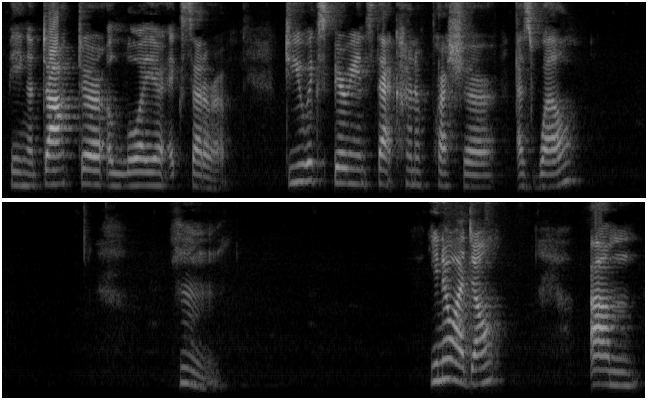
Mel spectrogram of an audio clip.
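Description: A woman in her twenties from New York City, a model, chatting in a friendly way as she answers viewer questions. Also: mid-range voice. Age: 20s. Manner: friendly, chatty, laughs often. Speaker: model and charity ambassador.

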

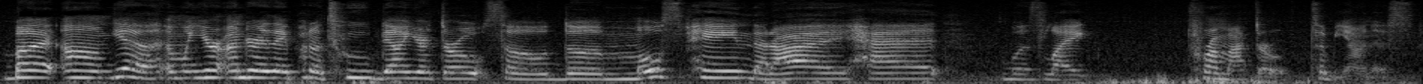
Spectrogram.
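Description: Raspy young woman rambling to camera, kinda high voice, faint hiss behind. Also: steady tone, unhurried, fairly bright tone, poor audio. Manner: chatty, frank, many "like" and "um" fillers. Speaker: vlogger. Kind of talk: casual story-time vlog. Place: indoors, plain light wall, small room. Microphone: camera in front, head and shoulders.

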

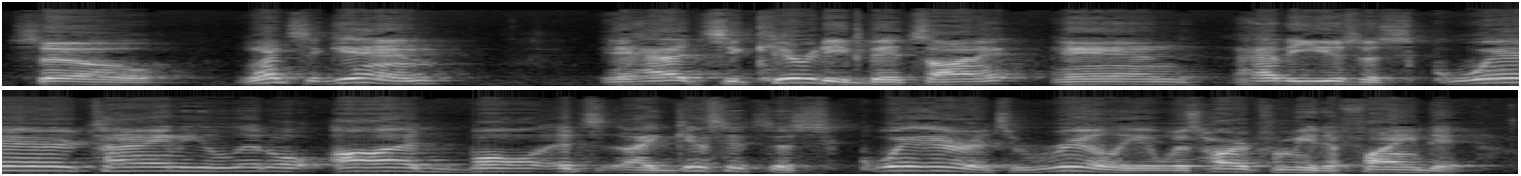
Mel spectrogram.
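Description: A man's voice: mid-range voice, expressive, moderate pace, rough recording. A man hosting a casual hands-on repair tutorial, thinking aloud with fillers as he works in an indoor workshop. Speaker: DIY repair channel host. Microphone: camera overhead of workbench, voice off-screen.

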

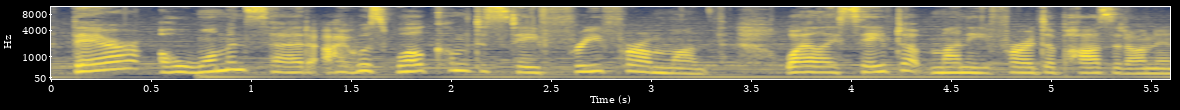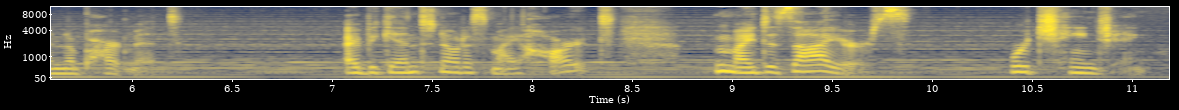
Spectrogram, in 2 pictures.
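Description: A woman's voice: medium pitch, normal speed, natural voice. An actress playing an earnest young woman recovering from drugs and newly converted, in a radio drama. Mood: reflective. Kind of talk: first-person radio drama narration and dialogue. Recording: studio drama with music underneath.

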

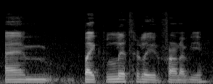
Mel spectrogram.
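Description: A man's voice: lowish voice, little pitch movement, fairly quick. A man chatting casually and calling out to a friend while gaming, bantering and swearing freely. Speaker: gamer playing with a friend. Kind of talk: casual gaming chat, callouts. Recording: clear background game noise.

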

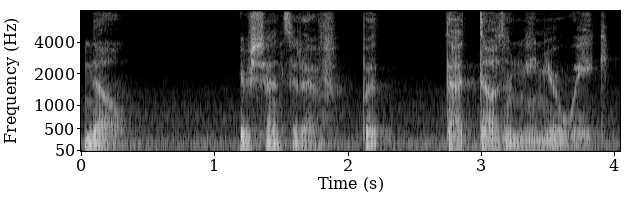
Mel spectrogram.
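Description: An actor playing a guarded but kind male survivor in a video game, terse and understated, with a gravelly voice. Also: low-pitched, fairly even intonation, takes it slowly, slight background noise, exaggerated voice. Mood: earnest, reassuring. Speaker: game protagonist. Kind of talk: video game cutscene dialogue.

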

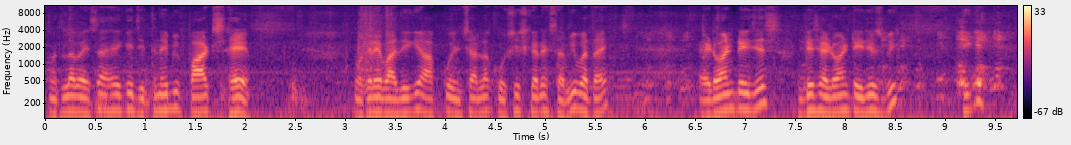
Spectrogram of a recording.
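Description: A man's voice: medium pitch, normal speed, long pauses. A man, chatting casually to viewers as he shows goat farm work step by step. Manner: chatty, explains step by step, addresses viewers directly. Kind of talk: casual vlog narration. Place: goat farm and street, outdoors. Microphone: clip-on mic after setup. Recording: noisy outdoor street with traffic.

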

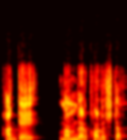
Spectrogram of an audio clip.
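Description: Woman acting a meek, high-voiced court clerk. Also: takes it slowly. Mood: meek protest. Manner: polite, mildly protesting. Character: meek but grasping male court clerk.

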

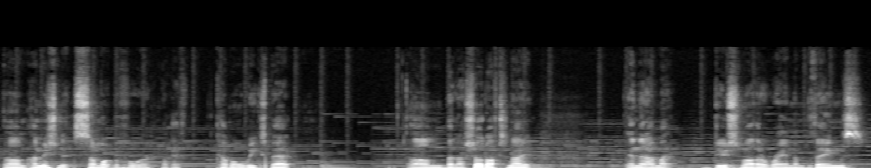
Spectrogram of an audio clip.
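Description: A man's voice: mid-range voice, steady tone, normal speed, mellow, soft background music. A man streaming a game, talking with lots of fillers, his voice strained from hours of reading dialogue aloud.

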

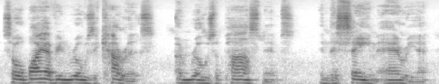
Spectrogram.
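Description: A middle-aged man from the UK, hosting a gardening channel, explains how to grow vegetables in a steady, methodical way from inside a greenhouse. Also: medium pitch, normal speed, slightly rough. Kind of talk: instructional talk to camera. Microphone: camera set back at a distance. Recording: slightly distant camera audio with faint ambience.

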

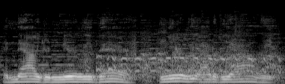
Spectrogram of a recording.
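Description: A man narrating a horror story in a suspenseful, theatrical manner, with short deliberate phrases. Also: mid-range voice, fairly even intonation. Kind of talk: dramatic second-person horror story narration. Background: music.

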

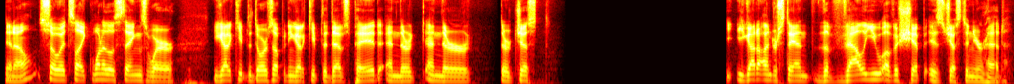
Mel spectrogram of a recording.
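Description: A man's voice: medium pitch, fairly even intonation, moderate pace, a bit bright, smooth, no room sound. A man giving casual, conversational reaction commentary as a streamer, musing as he goes.

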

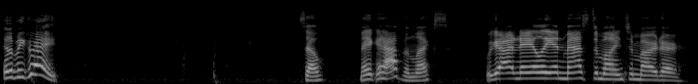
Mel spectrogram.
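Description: A woman's voice: sits high, lively intonation, a little slow, bright, forceful tone, smooth, no echo, heavily acted. A woman playing a gleeful, manic, trigger-happy villainess in a video game cutscene, brash and slangy. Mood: cheerfully murderous.

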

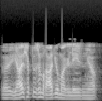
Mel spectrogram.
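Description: A man's voice: mid-range voice, fast talker. A man speaking bluntly and insistently in an unscripted phone confrontation. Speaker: scam-baiting call host. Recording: tinny phone-like radio sound.

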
